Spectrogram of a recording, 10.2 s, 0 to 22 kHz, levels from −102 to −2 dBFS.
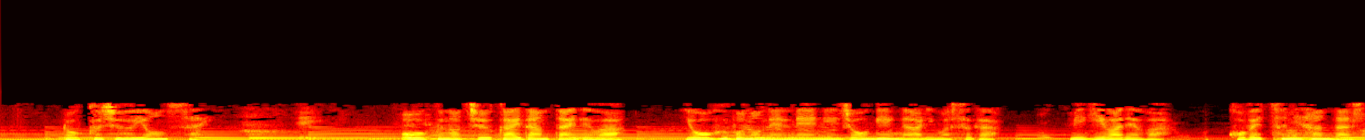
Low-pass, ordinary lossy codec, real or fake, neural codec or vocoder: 7.2 kHz; MP3, 24 kbps; real; none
